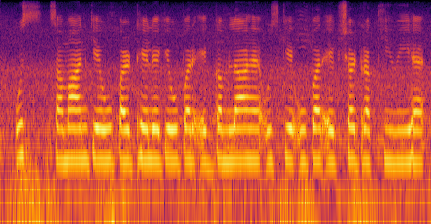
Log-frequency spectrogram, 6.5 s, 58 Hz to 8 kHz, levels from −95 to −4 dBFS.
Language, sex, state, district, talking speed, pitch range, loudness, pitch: Hindi, male, Bihar, Kishanganj, 160 wpm, 230-240 Hz, -14 LUFS, 235 Hz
